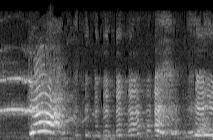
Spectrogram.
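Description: A young girl laughing hard, in a few bursts with a quick run of short laugh pulses in the middle.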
